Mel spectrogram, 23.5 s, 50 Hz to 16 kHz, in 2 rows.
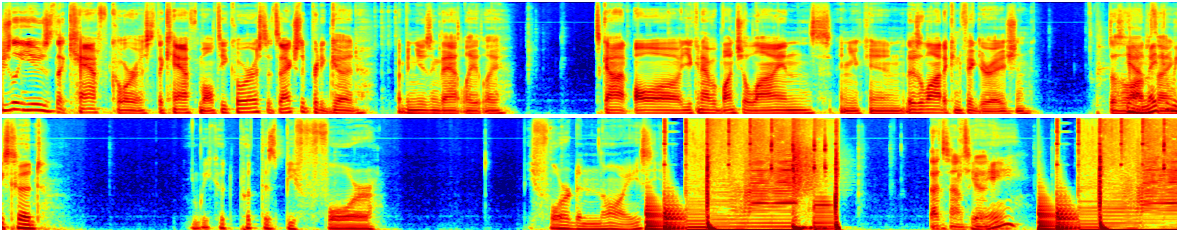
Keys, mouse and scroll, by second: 3.5 click, 4.5 click, 6.1 click, 13.6-17.4 drag, 18.1 space, 20.1 space, 21.9 space.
